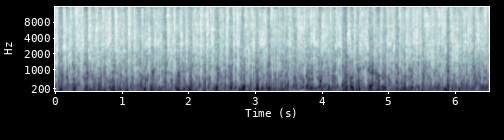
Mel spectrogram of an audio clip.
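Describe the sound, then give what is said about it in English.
A cocktail being shaken by hand gives a loud, fast, continuous rattling clatter that stays steady and busy for the whole clip, with no talk over it. “Wanted to give it a good shake. Give it a good shake.”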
